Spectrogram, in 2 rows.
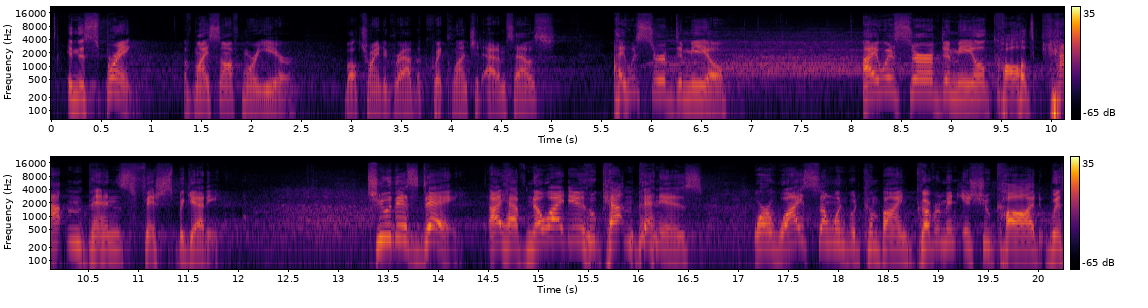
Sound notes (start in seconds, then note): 5.7 crowd cheering; 11.8 crowd laughing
